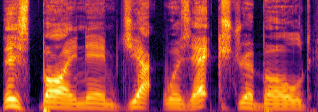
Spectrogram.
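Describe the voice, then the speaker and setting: A man's voice: medium pitch, measured pace, darkish tone, no room sound, studio quality, lightly acted. A man voicing a big, grumpy, always-hungry giant who tells his side of a children's storybook in a theatrical, emphatic way. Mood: aggrieved, grumbling. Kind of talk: scripted children's storybook narration.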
